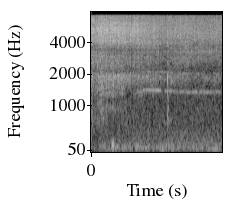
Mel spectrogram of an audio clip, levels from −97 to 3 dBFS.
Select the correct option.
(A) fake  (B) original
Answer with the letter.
B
